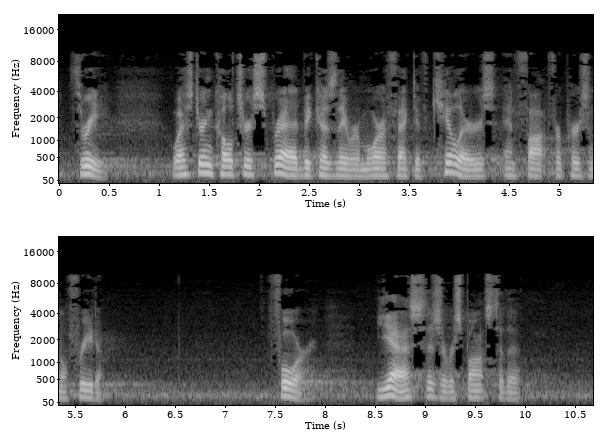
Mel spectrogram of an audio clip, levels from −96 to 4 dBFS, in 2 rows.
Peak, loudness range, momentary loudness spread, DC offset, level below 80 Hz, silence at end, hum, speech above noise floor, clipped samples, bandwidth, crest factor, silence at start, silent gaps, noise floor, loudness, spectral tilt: -6 dBFS; 7 LU; 18 LU; under 0.1%; -64 dBFS; 0.05 s; none; 23 dB; under 0.1%; 10.5 kHz; 20 dB; 0 s; none; -48 dBFS; -26 LUFS; -5.5 dB/octave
